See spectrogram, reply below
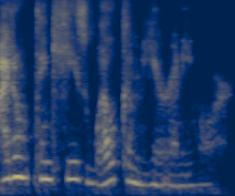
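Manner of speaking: hushed, whispered voice. In a roleplay, a character stands on her toes to whisper: whispering.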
